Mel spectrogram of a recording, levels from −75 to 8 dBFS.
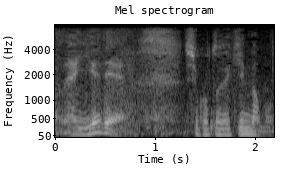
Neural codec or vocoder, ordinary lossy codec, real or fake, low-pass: none; none; real; 7.2 kHz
